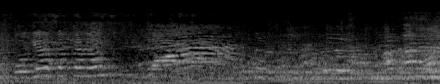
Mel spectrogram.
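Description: Children's voices talking and calling out in a classroom, with a few short high-pitched phrases in the first half.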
